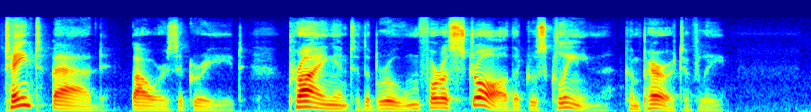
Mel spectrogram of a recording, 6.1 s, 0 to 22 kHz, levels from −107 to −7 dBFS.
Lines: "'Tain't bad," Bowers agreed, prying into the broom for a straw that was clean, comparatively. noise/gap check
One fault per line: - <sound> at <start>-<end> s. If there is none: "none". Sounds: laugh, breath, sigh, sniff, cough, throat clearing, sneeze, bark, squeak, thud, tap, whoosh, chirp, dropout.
none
